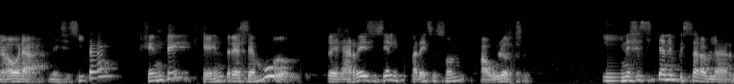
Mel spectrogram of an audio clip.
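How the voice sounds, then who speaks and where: A man's voice: medium pitch, husky. A man, a business coach as podcast guest, talking casually and acting out his advice in quoted speech. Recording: dull lo-fi sound.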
